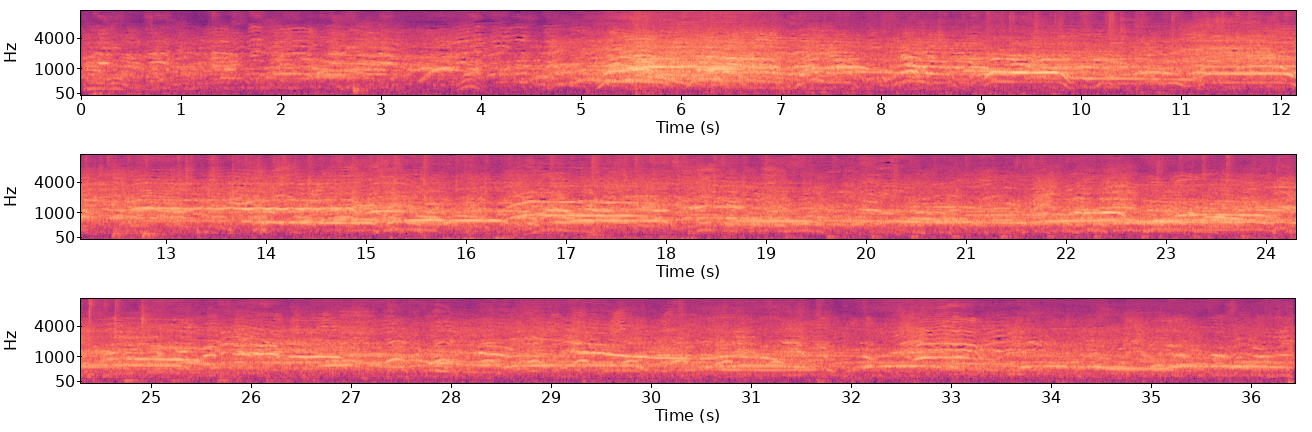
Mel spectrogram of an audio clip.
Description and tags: Soccer stadium Booohh
Field recording of a Dutch soccer match at the Cambuur Stadium in Leeuwarden Netherlands.
crowd, football, footballmatch, match, public, soccer, stadium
